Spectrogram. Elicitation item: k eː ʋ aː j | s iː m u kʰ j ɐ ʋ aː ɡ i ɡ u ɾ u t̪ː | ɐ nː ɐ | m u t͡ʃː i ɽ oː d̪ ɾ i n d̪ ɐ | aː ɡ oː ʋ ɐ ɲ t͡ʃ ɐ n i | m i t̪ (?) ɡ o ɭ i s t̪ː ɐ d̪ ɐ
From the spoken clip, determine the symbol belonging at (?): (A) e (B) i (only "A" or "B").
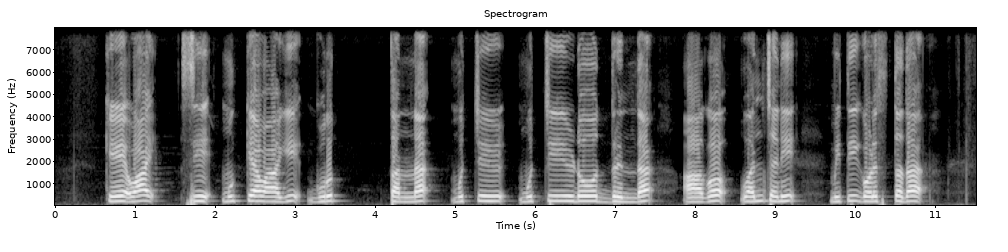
B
